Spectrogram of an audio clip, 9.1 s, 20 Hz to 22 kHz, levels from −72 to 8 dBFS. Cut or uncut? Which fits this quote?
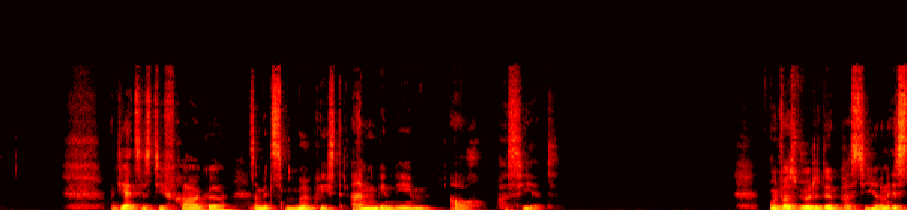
cut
